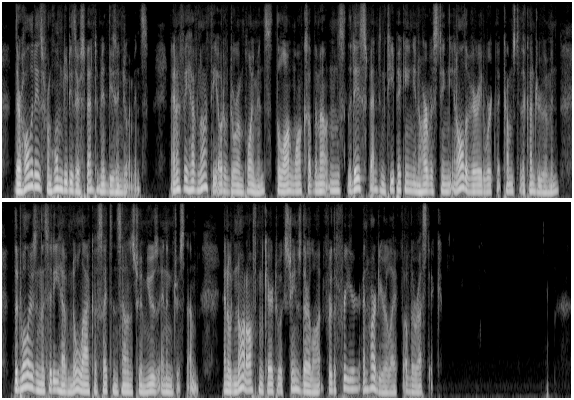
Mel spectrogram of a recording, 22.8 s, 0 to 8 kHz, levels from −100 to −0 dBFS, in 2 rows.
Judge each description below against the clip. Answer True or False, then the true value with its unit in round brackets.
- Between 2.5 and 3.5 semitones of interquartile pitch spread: False (4.2 semitones)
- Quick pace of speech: True (210 wpm)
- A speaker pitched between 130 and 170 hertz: False (110 Hz)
